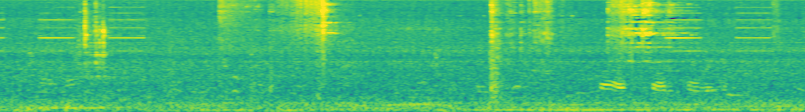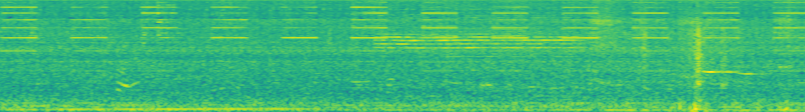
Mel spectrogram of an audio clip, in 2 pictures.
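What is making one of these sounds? Metal chains clank against each other.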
